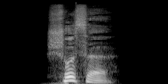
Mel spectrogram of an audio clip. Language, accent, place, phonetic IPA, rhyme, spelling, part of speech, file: German, Germany, Berlin, [ˈʃʊsə], -ʊsə, Schusse, noun, De-Schusse.ogg
- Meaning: dative of Schuss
